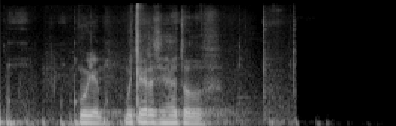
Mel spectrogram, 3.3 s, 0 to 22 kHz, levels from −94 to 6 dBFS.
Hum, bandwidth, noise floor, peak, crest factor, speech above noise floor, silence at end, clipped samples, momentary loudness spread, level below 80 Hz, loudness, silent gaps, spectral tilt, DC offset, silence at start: none; 19 kHz; -86 dBFS; -4 dBFS; 24 dB; 62 dB; 0.85 s; under 0.1%; 24 LU; -54 dBFS; -26 LUFS; none; -6.5 dB/octave; under 0.1%; 0 s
